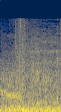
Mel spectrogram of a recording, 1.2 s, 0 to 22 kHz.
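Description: A Confringo spell explosion in Hogwarts Legacy, played on PS5: a dense, rumbling boom that rolls on steadily without a clear break, heavy in the low end.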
